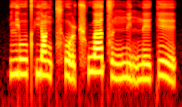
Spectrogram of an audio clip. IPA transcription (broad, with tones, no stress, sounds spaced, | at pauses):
l j o˥ ʊ̯ t̪ʰ j ɑ˥˩ ŋ t͡sʰ o̰˨˩ ʊ̯ ʈ͡ʂʰ w ä˥ t͡s ɤ˧˥ ŋ n̪ ḭ˨˩ n n̪ e˧˥ ɪ̯ k e˥˩ ɪ̯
